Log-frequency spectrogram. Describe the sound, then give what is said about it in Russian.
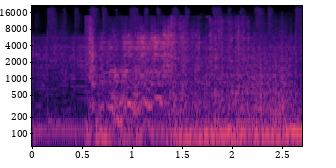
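An Impala car's engine catches with a sudden roar and keeps running loudly, its low rumble steady and rising slightly as the vehicle pulls away, with no voices. “Автомобиль «Призрак» мчался без остановки по дорогам Европы на север, в заснеженную Норвегию.”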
